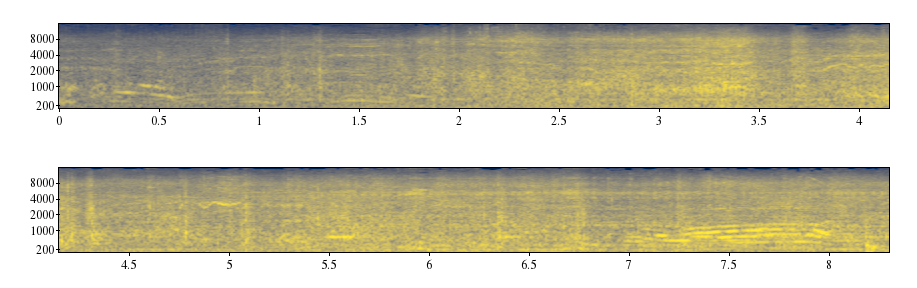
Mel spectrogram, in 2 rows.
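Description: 1/8-scale electric RC buggies racing on a dirt track, a rushing noise of motors, drivetrains and tyres that builds over the first few seconds and then holds steady. A voice comes in near the end.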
